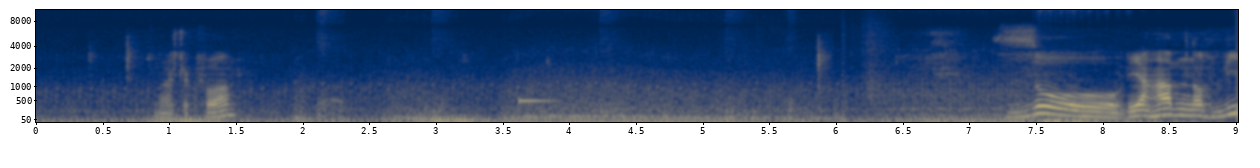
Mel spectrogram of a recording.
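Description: A truck engine idles with a low rumble.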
